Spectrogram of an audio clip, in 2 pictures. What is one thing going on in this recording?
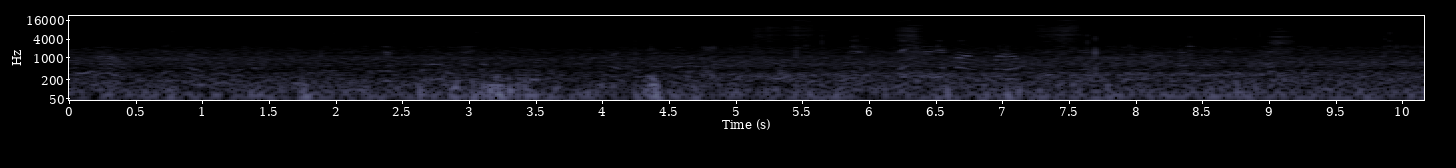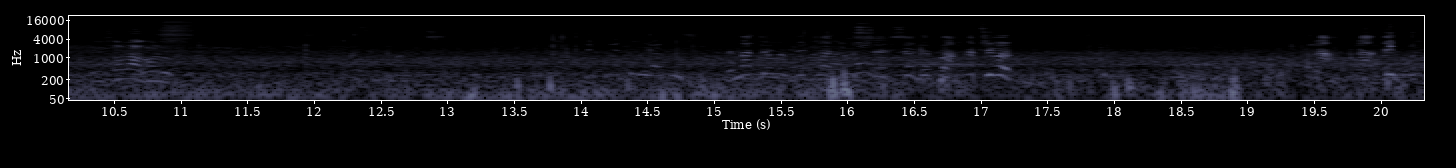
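Footballs thump as they are kicked on grass.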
